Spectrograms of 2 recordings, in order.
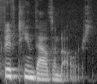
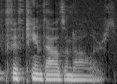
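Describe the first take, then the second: First: The price is said confidently, with strong energy. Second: The price is said hesitantly, with little energy. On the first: The speaker believes the service is worth more. The speaker calls it right. "you say it differently" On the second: The speaker doubts the service is worth the price. The speaker calls it wrong. "Now I'm exaggerating a little bit"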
